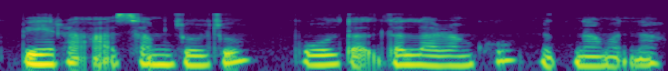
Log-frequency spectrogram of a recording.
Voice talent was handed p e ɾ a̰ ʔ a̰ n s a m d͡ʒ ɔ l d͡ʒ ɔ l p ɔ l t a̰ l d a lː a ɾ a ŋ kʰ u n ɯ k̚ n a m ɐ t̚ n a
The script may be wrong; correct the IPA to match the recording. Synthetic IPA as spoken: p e ɾ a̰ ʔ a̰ s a m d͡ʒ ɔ l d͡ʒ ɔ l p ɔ l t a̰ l d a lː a ɾ a ŋ kʰ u n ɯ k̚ n a m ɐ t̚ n a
